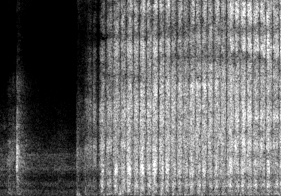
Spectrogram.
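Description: A yellow crayon, held in fingertips with pink nails, is rubbed back and forth in hatching strokes to color a circle on the page of an open lined paper notebook lying flat. After a near-silent start with a faint tick and a brief scrape, a steady, rapid rhythm of dry, bright, papery scratching strokes continues to the end.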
